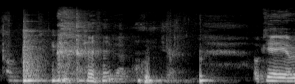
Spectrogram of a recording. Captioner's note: laughing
